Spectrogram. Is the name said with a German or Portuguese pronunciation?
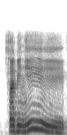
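Portuguese. The name is said with a Portuguese pronunciation. "que não é assim que se pronuncia"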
